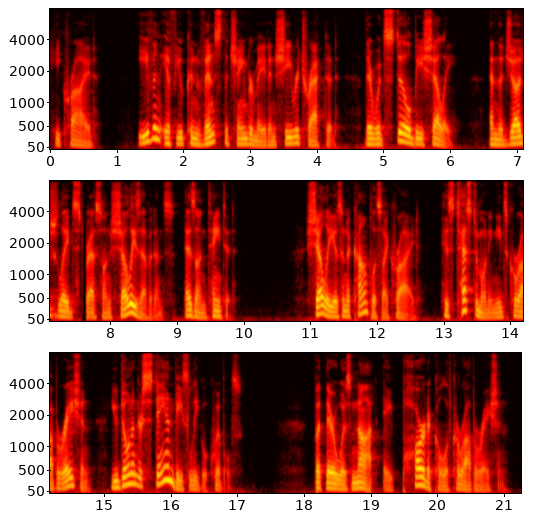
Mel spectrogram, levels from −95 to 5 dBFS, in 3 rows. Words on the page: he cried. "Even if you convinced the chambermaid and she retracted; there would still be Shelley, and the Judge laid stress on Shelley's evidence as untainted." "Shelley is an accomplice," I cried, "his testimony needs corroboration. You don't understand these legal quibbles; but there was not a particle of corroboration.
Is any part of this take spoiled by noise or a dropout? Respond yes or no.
yes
